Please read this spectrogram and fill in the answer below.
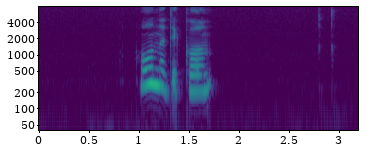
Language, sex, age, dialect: Faroese, female, 15-35, Suðurstreymoy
